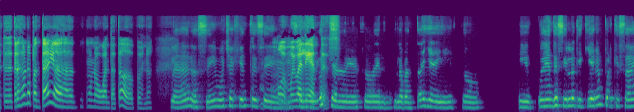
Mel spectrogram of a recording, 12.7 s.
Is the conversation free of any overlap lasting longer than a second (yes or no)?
no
